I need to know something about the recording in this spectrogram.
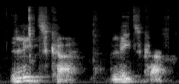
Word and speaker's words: Liedtke: I don't wanna say your last name wrong. Is it Liedtke? How you say your last name? Liedtke.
